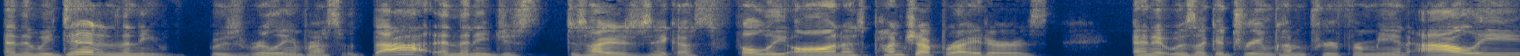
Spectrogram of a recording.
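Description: At a very fast pace, a woman with an Ontario accent speaks at a fairly low pitch with ordinary pitch variation against a quiet background. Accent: Canadian (Ontario). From Ontario, Canada (Vaughan, north of Toronto). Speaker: stand-up comedian and TV writer. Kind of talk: casual interview chat.

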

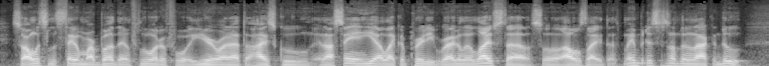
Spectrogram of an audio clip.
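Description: Talking at a very fast pace with hardly any pauses, a man uses a fairly low pitch and ordinary pitch variation over a quiet background. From Chicago west side. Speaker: podcast host, military veteran. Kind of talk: interview. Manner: casual, relaxed.

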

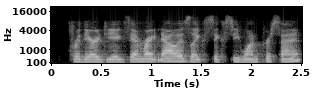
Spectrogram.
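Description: The background is quiet. A woman's voice sits fairly low in pitch. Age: 30s. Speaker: dietitian and business founder. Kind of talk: interview.

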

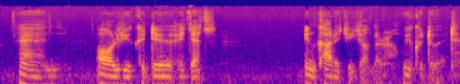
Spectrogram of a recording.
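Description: A man speaks with a South Sudanese accent in a monotone, flat intonation. His pace is fairly slow, with long, frequent pauses. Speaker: social worker. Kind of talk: interview.

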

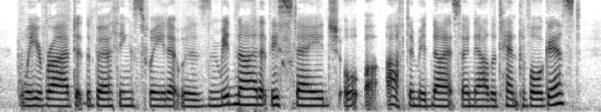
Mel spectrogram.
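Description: A woman speaks fairly quickly in an Australian accent. Her pitch is medium and her intonation fairly even. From Australia, Sydney. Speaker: mother sharing birth story. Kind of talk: personal testimony interview.

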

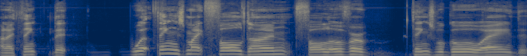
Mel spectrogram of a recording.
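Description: With a Northern Irish accent, a man speaks at a fairly high pitch and fairly slow pace, with ordinary pitch variation, very even loudness, and a dry, close sound with no echo. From Northern Ireland. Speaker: singer and guitarist. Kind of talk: casual chat.

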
